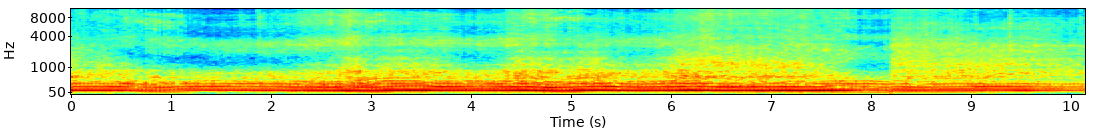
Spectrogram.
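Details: Old Honda IZY HRG466 lawn mower cutting very long grass: a steady low drone that dips briefly as the engine bogs in thick grass, then recovers quickly. Normal mowing under load.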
